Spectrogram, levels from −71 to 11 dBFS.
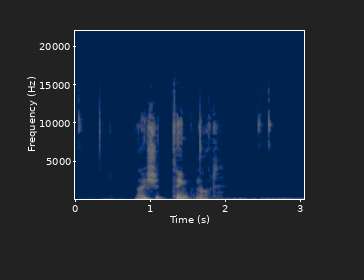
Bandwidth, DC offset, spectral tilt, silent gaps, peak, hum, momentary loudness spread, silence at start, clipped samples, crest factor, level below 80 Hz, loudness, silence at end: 16.5 kHz; under 0.1%; -3.5 dB/octave; none; -8 dBFS; none; 20 LU; 0.05 s; under 0.1%; 24 dB; -50 dBFS; -31 LUFS; 0 s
